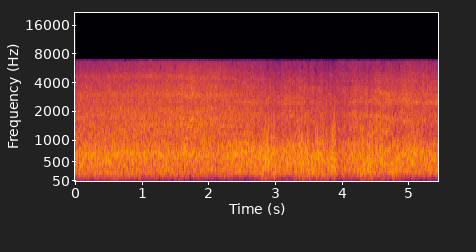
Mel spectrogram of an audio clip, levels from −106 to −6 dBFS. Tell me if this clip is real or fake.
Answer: real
